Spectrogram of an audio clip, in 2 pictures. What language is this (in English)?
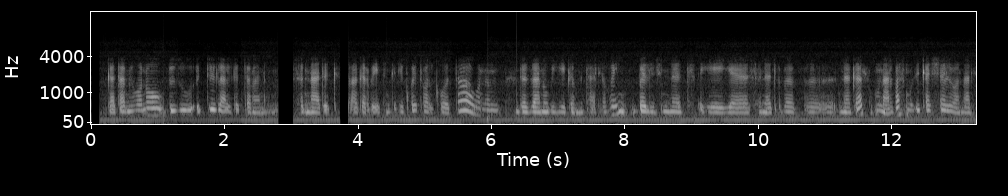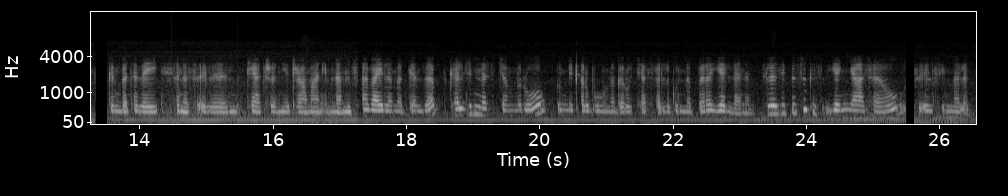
Amharic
